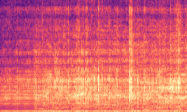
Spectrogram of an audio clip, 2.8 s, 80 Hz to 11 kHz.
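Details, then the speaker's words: Unidentified cheap TRF tube radio of uncertain make powered at 120 volts: low, steady loud buzzing hum under crackly noise; owner suspects two filter capacitors are needed. "That thing's still humming like a son of a gun. I really think this needs two filter capacitors."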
